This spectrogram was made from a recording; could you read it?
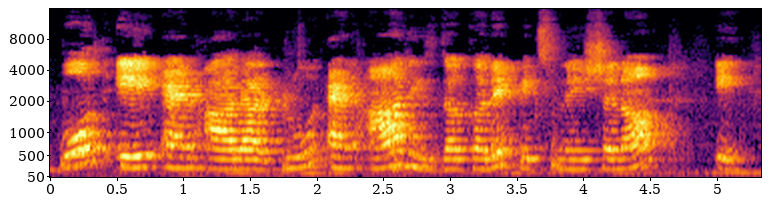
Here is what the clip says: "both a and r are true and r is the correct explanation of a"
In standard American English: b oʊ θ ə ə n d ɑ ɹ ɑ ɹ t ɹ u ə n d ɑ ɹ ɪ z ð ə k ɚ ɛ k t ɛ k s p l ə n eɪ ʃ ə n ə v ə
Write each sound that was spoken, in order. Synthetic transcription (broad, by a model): b oʊ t ə ə n d ɑ ɹ ɑ ɹ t u ə n d ɑ ɹ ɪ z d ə k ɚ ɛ k t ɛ k s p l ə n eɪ ʃ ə n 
